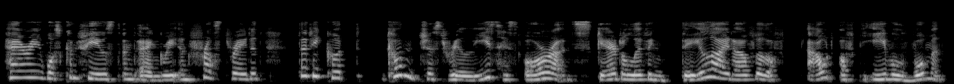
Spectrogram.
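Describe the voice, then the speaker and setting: A woman's voice: fairly high pitch, lively intonation, normal speed, muffled recording. A woman reading a story aloud as an amateur narrator, sometimes stumbling and rereading phrases. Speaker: fan fiction narrator.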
